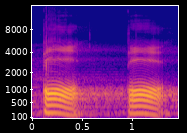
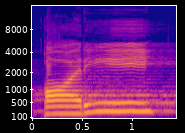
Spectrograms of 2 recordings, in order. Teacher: Letak posisi huruf qa ini yaitu di pangkal lidah dekat dengan anak teka. Jadi saat melafadzkan, pangkal lidahnya naik ke atas tersentuh dengan langit yang lunak.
